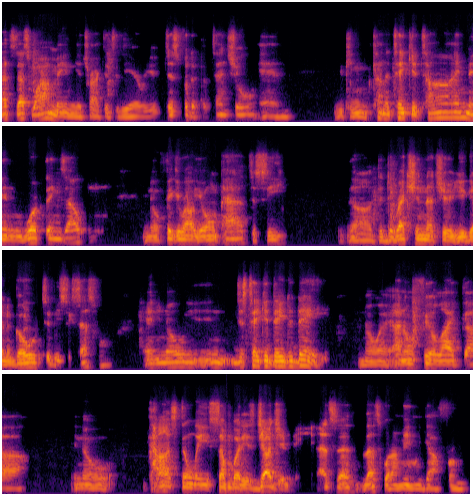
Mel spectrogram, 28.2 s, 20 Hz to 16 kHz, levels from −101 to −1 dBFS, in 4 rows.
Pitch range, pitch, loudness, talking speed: 75-110 Hz, 85 Hz, -30 LUFS, 170 wpm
